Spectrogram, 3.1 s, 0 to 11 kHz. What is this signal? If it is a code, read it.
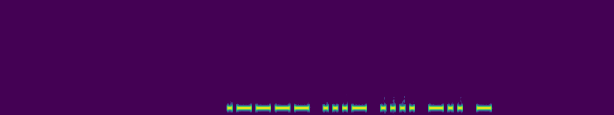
Morse code, heard as a keyed tone, about 47 wpm, 700 Hz. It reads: 1VHDT
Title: Five Challenging Letter-Number Combinations 50wpm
